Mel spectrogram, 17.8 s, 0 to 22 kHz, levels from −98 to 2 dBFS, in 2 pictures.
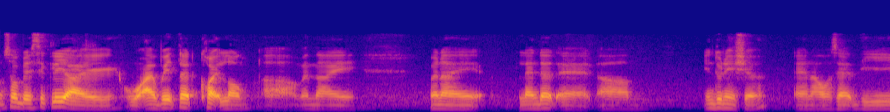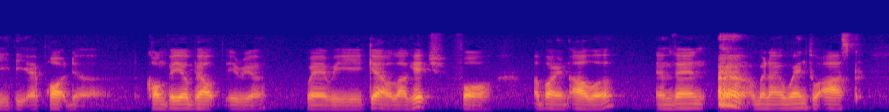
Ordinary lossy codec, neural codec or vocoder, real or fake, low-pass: none; none; real; 7.2 kHz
